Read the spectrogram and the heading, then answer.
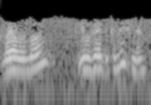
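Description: A woman's voice: on the high side, animated, quick pace, heavy background noise, natural voice. An actress playing a keen, pert woman who questions her sleuth companion, in 1940s radio acting style. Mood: keen, inquisitive. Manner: pert, inquisitive, theatrical. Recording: tinny old radio recording, background murmur.

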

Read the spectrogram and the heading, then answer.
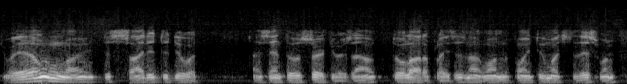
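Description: A man's voice: on the low side, normal speed, close to an everyday voice. An actor playing a cynical crooked policeman with slangy tough-guy talk, in 1940s radio drama style. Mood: confessing, rueful. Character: crooked male cop confessing to murder, slangy, cynical. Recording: noisy, humming 1940s radio recording.

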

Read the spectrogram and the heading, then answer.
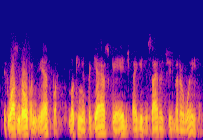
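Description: Muffled vintage broadcast, low-pitched American man, husky, measured dramatic storytelling, scripted narrator.

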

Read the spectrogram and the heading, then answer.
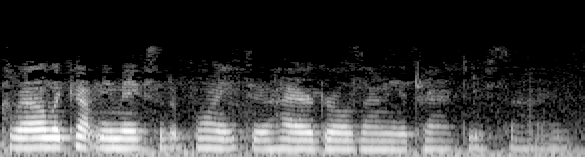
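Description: A woman's voice: medium pitch, little pitch movement, brisk. A young woman answering politely as a contestant on a classic radio quiz show. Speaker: quiz contestant, airline hostess. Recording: dull, noisy vintage radio recording. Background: studio audience.

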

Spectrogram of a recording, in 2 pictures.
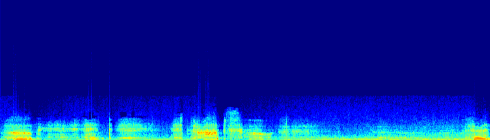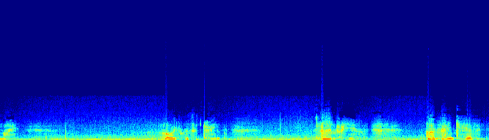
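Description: An actor playing an obsessed, tormented murderous man with halting, intense delivery in the melodramatic style of forties radio horror. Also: fairly high pitch, sing-song, muffled recording, full character voice. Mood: dazed. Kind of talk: 1940s radio horror acting. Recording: noisy, band-limited old radio recording.

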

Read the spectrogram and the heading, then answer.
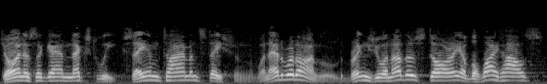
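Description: A man's voice: sits high, wildly swooping pitch, normal speed. An American man making promotional announcements in the style of a 1940s network radio announcer. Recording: husky, muffled old radio broadcast.

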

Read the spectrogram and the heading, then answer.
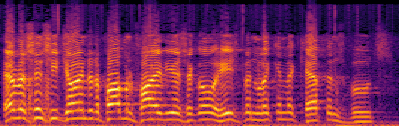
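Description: An actor playing a wisecracking parody private detective, narrating gags deadpan in old-time radio comedy style. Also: male voice, high voice, fast talker, full character voice. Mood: wry. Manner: deadpan gag-telling narration. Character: wisecracking hard-boiled parody private detective, adult man. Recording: noisy, crackling vintage radio recording.

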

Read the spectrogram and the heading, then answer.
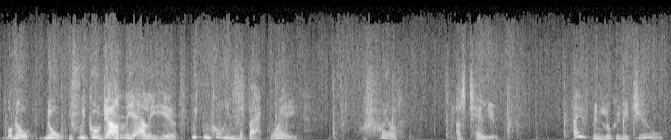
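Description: A woman's voice: high voice, lively intonation, normal speed, pauses often. An actress playing a chatty, flirtatious Victorian woman in a coy, coaxing manner, in 1950s radio drama style. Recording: noisy vintage radio recording with clicks.

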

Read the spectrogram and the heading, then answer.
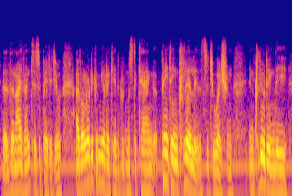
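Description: An actor in an old-time radio adventure playing a genteel, scheming underworld trader with flowery, fussy, unctuously polite speech. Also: male voice, medium pitch, fast, natural voice. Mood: oily, courteous. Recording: dull, noisy vintage radio recording.

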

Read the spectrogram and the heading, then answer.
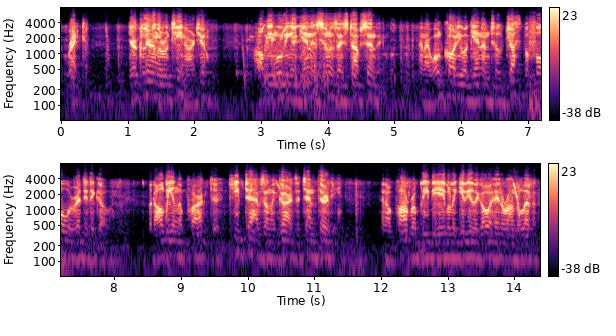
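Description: Cold criminal mastermind, brisk orders, piercingly forceful tone, dull vintage radio sound. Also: male voice, medium pitch, fairly even intonation, slight background noise. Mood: businesslike. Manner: brisk, businesslike, commanding. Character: cool, controlling male heist mastermind, coldly threatening. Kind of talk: radio drama acting. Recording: muffled vintage radio recording.

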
